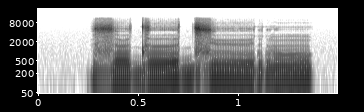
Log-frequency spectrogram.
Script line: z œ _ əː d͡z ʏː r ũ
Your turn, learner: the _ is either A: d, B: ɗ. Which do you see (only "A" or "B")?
A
